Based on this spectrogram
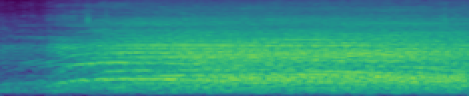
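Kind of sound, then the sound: crowd, audience cheering and booing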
